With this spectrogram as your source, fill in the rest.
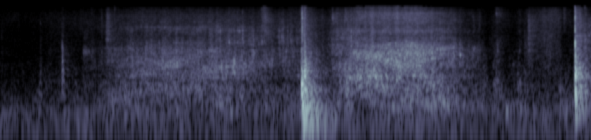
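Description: A sliding blackboard rumbles and thumps to a stop.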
